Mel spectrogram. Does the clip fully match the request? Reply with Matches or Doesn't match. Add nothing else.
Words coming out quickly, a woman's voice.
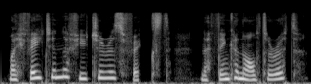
Doesn't match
